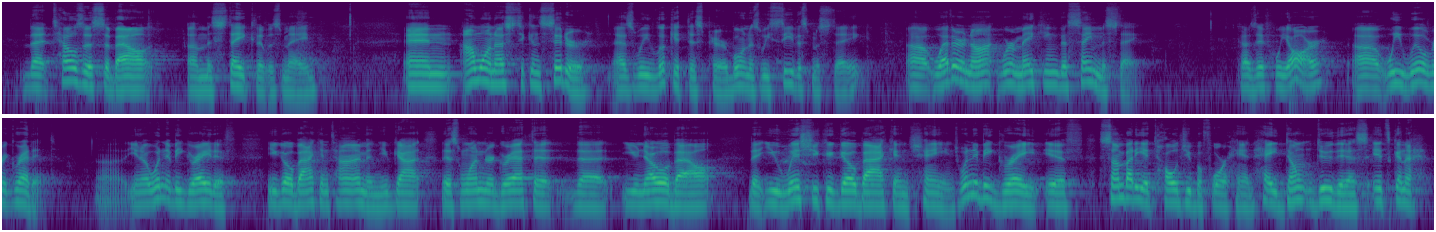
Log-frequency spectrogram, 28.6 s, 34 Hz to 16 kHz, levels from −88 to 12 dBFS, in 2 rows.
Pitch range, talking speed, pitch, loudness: 130-155 Hz, 200 wpm, 145 Hz, -32 LUFS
